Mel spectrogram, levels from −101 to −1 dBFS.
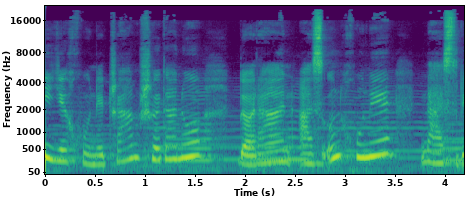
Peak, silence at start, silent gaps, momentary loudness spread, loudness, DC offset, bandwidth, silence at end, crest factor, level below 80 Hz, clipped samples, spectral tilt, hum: -8 dBFS; 0 s; none; 10 LU; -22 LUFS; under 0.1%; over 20 kHz; 0 s; 14 dB; -56 dBFS; under 0.1%; -3.5 dB/octave; none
